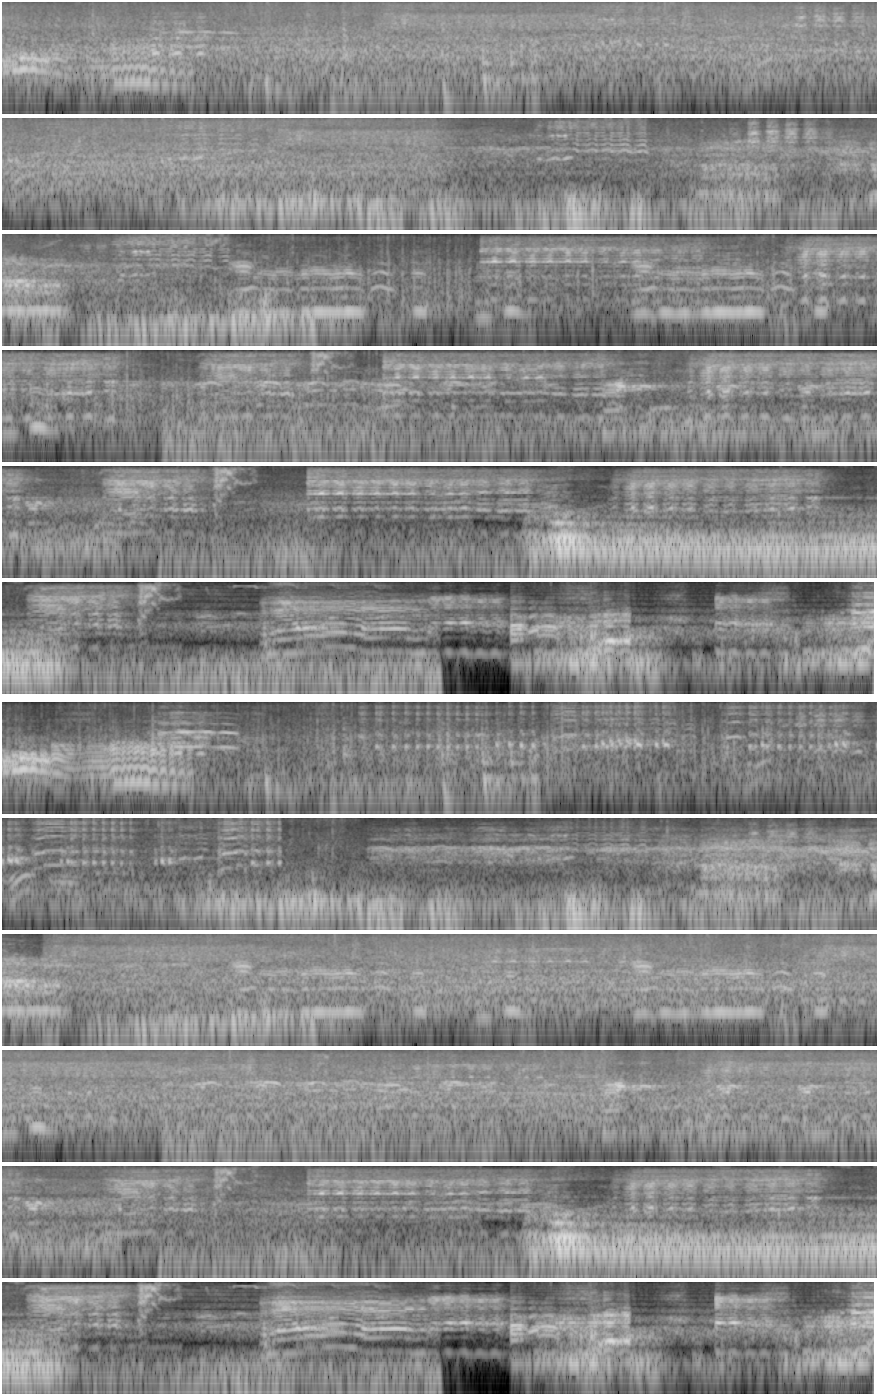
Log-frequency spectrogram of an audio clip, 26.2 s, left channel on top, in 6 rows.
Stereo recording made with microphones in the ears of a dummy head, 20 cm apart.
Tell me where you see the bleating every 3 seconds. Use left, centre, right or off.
left, left, left, left, left, left, centre, right, right.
